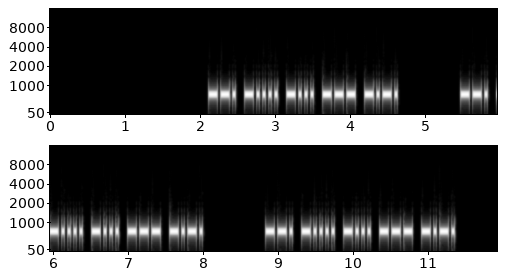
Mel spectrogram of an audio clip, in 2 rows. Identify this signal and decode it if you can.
Morse code, heard as a keyed tone, about 30 wpm, 700 Hz. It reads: G6BOC G6BOC G6BOC
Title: DXCC-100 Call Signs - 5 Characters - Repeated 3x - 30wpm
